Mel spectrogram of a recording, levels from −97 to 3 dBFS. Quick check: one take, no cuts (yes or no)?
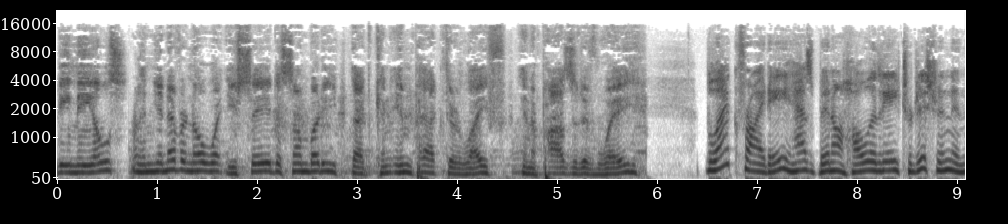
yes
